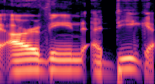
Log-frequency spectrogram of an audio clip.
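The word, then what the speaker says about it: Aravind Adiga: So this was a New York Times bestseller by Arvind Adiga. I hope I'm saying that correctly. That you are.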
